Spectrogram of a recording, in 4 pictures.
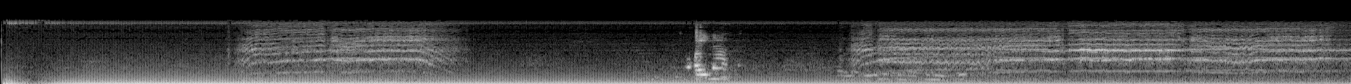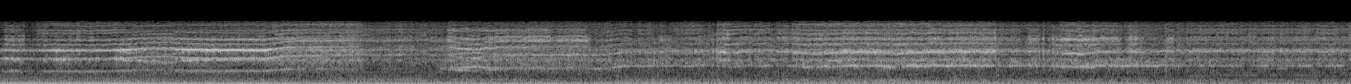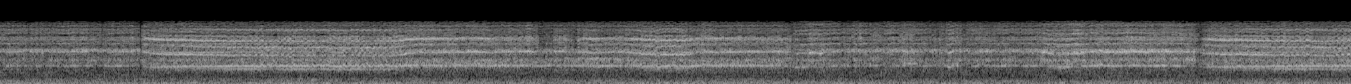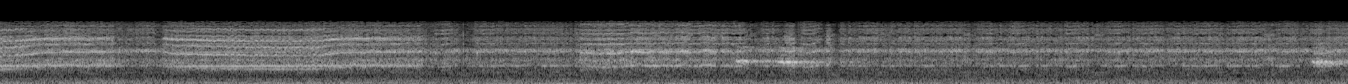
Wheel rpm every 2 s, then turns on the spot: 0, 110, 20, 0, 110, 160, 160, 160, 190, 200, 230, 230, 230, 230, 220, 220, 230, 230, 230, 220, 220, 220, 230, 230, 230, 230, 230.
none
